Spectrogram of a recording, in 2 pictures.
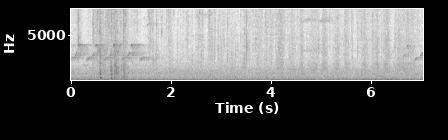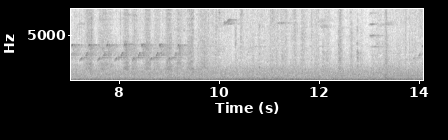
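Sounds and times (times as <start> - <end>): bird chirping: 0.0 - 1.6, 6.6 - 10.4
sponge scrubbing metal: 3.7 - 12.8.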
